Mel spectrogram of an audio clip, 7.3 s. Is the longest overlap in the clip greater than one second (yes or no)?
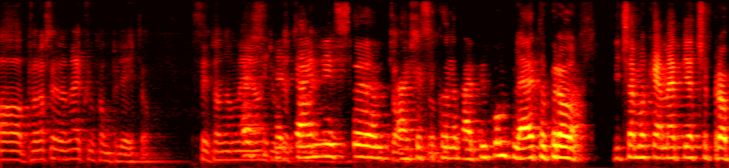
yes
